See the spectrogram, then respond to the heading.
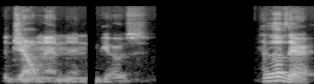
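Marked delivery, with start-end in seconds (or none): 2.6-3.1 higher-pitched, mildly nervous hello; timid character, voice pitched up; nervous greeting. Acted. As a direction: play an awkward, nervous approach. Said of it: "she nervously walks up".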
